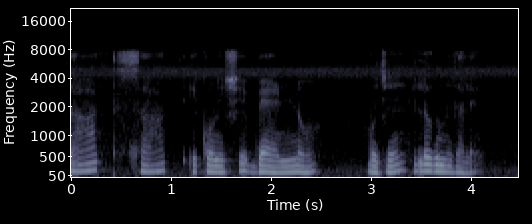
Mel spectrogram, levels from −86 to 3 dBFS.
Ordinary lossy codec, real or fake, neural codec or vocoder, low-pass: none; real; none; none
